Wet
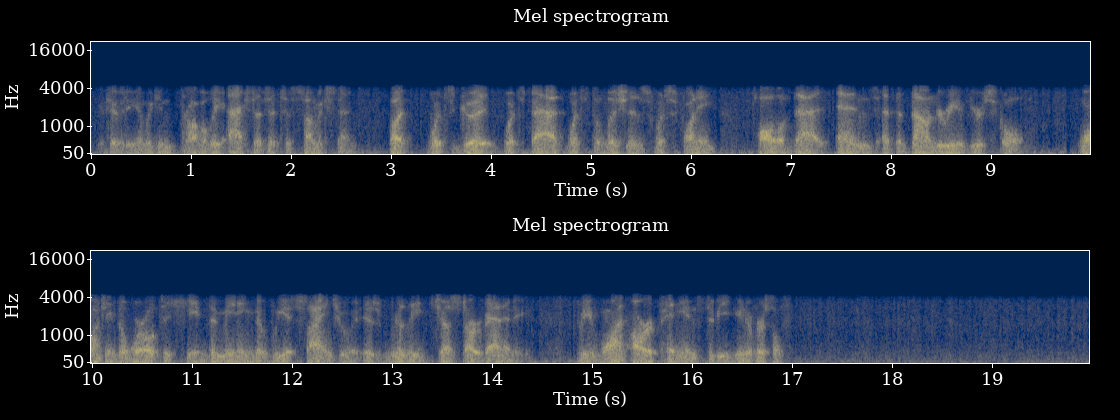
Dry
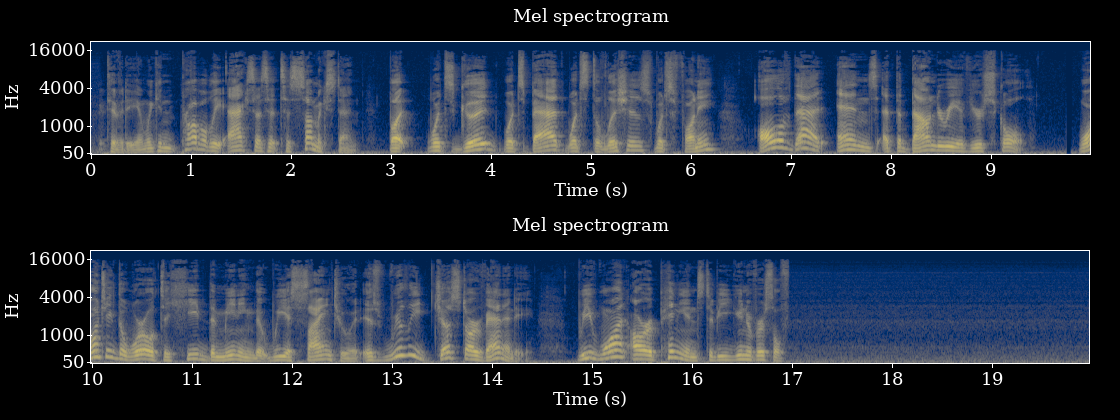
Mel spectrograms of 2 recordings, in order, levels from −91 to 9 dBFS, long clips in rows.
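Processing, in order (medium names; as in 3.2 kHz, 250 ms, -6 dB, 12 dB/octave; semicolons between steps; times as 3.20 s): crackle 460 per s -35 dBFS; LPC vocoder at 8 kHz whisper; trim -5 dB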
